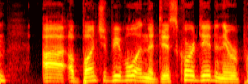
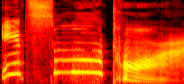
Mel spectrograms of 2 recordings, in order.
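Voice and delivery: very high, swooping cartoon-villain voice. Repeating a correction from angry commenters: Skeletor voice. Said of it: "you sound like, uh, Skeletor".

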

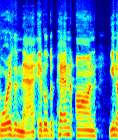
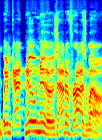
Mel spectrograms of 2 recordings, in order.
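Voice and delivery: put-on old-time radio announcer voice, higher and louder; 5 semitones higher, 4 dB louder than usual. Retelling an old radio announcement about Roswell: imitating an old radio announcer. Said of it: "Why did they all have to talk like that?".

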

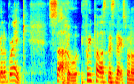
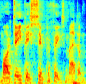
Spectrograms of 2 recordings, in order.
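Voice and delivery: fake London Cockney accent; 4 semitones lower than usual. Coaching a partner on a line, speaker demonstrates it in a cockney accent. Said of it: "you got to be Cockney for this one".

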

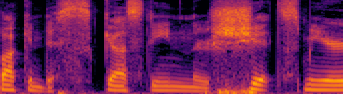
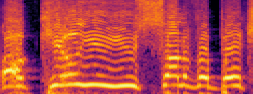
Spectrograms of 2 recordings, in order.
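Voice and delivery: loud, belted, high-pitched outburst; 12 semitones higher, 12 dB louder than usual. Recalling a favorite movie scene: imitating Cary Elwes as Doctor Gordon. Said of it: "I like specifically when he's like".

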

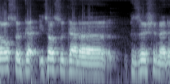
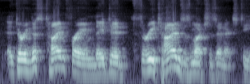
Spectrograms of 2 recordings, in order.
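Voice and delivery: usual speaking voice

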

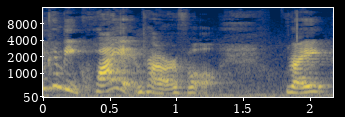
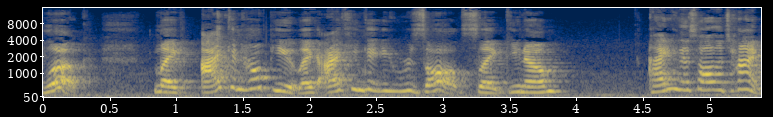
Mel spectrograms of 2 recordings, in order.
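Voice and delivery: ordinary talk

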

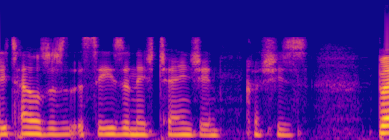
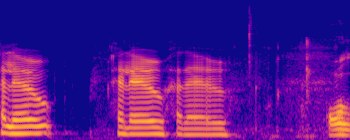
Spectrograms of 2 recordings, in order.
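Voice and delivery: received pronunciation accent. Greeting colleague Stella as she is introduced, received pronunciation accent. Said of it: "Don't know why I said it like that".

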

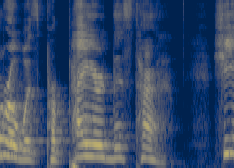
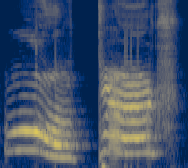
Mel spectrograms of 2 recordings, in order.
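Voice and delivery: dog-bark impression, higher and louder; 8 semitones higher, 5 dB louder than usual. Describing a dog that cusses Barbara back, imitating its bark as words. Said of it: "It sounds like".

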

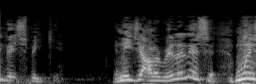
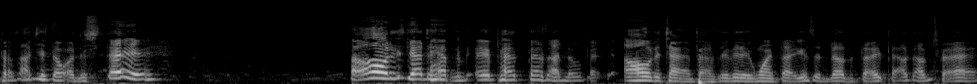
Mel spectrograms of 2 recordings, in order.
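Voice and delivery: mock crying, lower and quieter; 4 semitones lower, 10 dB quieter than usual. Acting out a distressed person talking to the pastor: imitating someone crying. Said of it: "I'm sorry for crying".

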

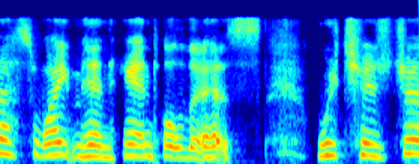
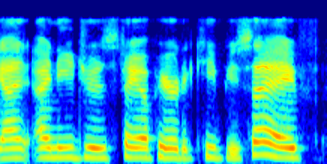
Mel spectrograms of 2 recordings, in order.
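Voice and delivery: ordinary talk

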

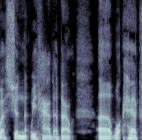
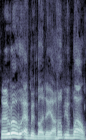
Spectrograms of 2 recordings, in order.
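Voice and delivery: speaking with mouth full of liquid; 4 semitones higher than usual. Co-host greets the audience at the start of the show, speaking with a mouthful of gin. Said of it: "considering that that was a mouthful of gin".

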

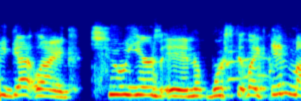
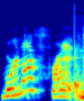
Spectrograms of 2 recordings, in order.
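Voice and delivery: ordinary talk

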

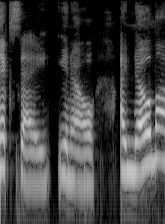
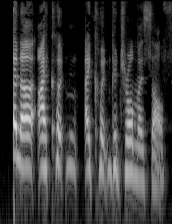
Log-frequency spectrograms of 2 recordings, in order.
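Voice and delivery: plain

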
